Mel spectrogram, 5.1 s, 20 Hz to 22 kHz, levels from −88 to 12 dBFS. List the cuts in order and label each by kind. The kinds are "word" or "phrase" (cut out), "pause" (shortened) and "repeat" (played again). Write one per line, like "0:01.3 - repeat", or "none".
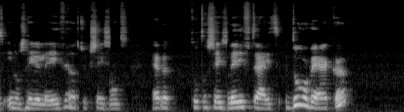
0:01.0 - word
0:01.4 - word
0:02.2 - word
0:02.8 - word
